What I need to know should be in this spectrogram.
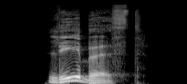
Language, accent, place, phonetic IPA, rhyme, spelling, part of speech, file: German, Germany, Berlin, [ˈleːbəst], -eːbəst, lebest, verb, De-lebest.ogg
- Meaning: second-person singular subjunctive I of leben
